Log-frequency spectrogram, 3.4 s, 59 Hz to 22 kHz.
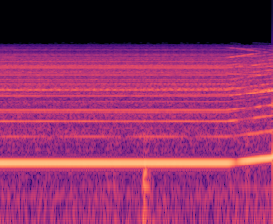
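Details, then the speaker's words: Chinese spindle, about two years old and somewhat noisier than when new, stepped 6,000 to 24,000 RPM in 6,000 RPM increments; steady high whine with a noisy edge, rising in pitch. "it's about 2 years old so which is a bit noisier than when I got it in the original video but not too sign the difference isn't too significant"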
